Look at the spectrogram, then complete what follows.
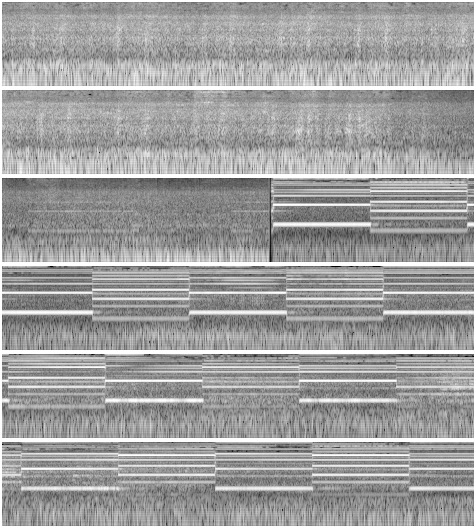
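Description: A train passing close by, a heavy low rumble for the first twelve seconds. Then, after a cut, an electronic railroad-crossing alarm sounds: two tones taking turns in a steady repeating pattern as a train approaches the closed crossing.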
